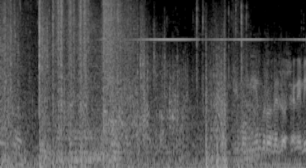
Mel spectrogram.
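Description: Gunshots crack in a video game.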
